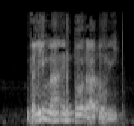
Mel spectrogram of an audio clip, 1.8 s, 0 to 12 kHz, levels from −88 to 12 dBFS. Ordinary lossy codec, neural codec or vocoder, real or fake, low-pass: MP3, 32 kbps; autoencoder, 48 kHz, 32 numbers a frame, DAC-VAE, trained on Japanese speech; fake; 10.8 kHz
